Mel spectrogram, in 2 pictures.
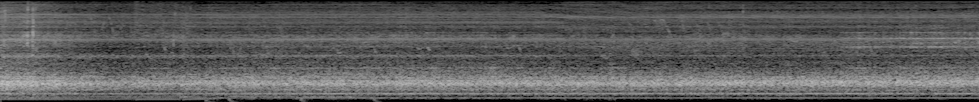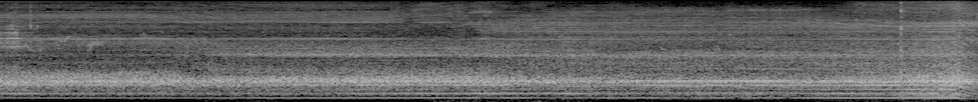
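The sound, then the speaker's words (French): Kitchen mixer running at low speed while coconut oil is drizzled in a thin stream to form an emulsion, a steady, even motor hum that continues unchanged, with no talk. “Donc, je branche, je commence à tourner à vitesse basse je verse tout doucement mon huile de coco en filet.”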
